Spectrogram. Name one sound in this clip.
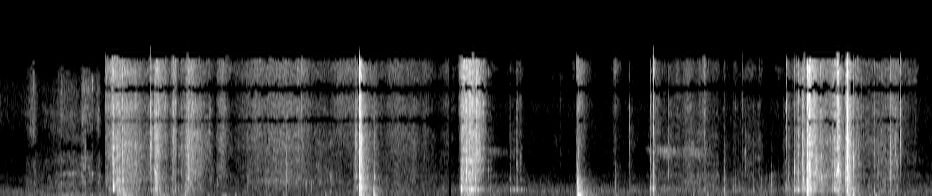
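A cardboard box rustles and taps as hands open it.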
